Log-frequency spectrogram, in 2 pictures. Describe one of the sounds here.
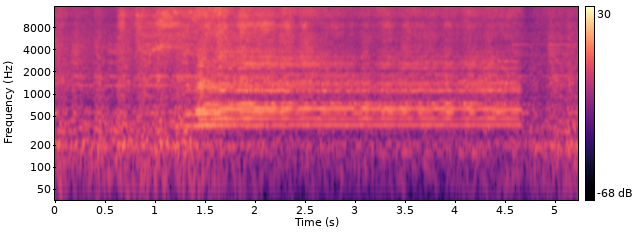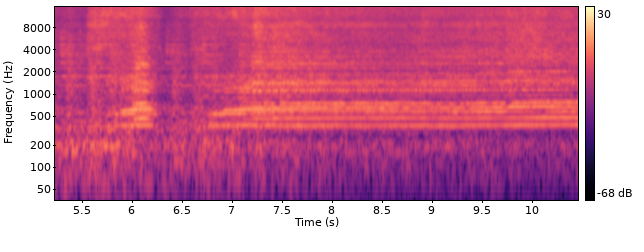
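A steam locomotive chuffs and hisses steam close by.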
